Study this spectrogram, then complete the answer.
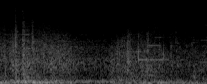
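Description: Naval guns fire armour-piercing shells in a warship video game, booming muffled reports under a busy rumbling background, one heavy shot standing out early.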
